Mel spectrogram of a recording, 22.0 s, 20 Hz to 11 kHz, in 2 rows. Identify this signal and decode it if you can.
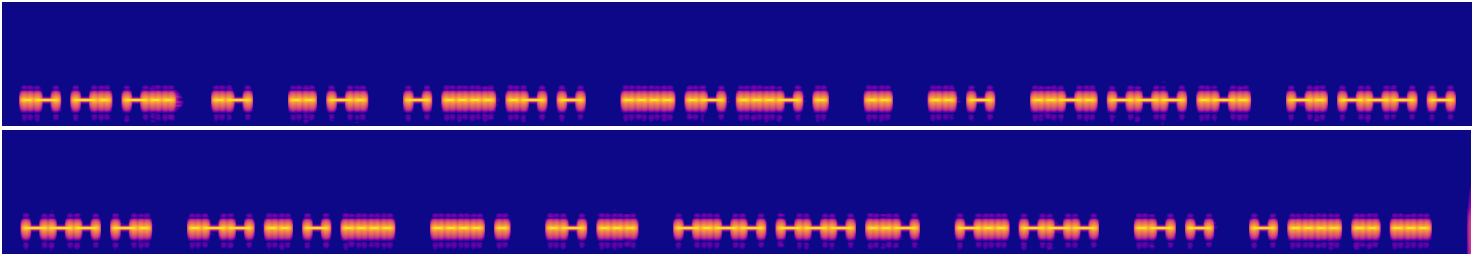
Morse code, heard as a keyed tone, about 25 wpm, 600 Hz. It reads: AND A IN THAT HAVE I IT FOR NOT ON WITH HE AS YOU DO AT THIS
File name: Top-100-Words-25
